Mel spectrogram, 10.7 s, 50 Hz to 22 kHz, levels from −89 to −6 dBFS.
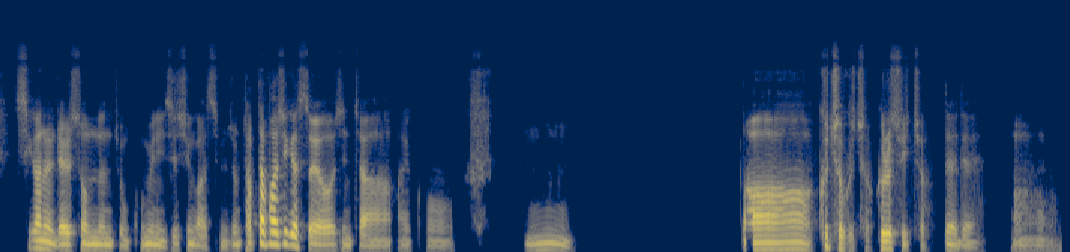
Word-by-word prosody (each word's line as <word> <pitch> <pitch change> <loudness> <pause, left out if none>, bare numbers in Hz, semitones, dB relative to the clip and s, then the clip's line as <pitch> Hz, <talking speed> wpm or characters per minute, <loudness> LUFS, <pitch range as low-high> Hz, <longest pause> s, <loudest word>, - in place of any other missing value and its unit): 시간을 125 -2 +1
낼 90 0 +3
수 90 - -6
없는 90 -2 -1
좀 80 - -9
고민이 90 +1 -4
있으신 95 +5 -7
것 90 - -3
같습니다. 75 - -11
좀 90 - -5
답답하시겠어요 155 - +5
진짜. 80 -1 -5
아이고. 80 -2 -15 0.7
음. 95 -2 -6 1.7
아 105 -1 +3
그쵸, - - -1
그쵸. - - -12
그럴 115 0 +5
수 115 - -8
있죠. - - -13
네네. 80 -6 -4 0.3
어. 85 0 -13
90 Hz, 260 characters per minute, -26 LUFS, 85-105 Hz, 1.7 s, 답답하시겠어요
